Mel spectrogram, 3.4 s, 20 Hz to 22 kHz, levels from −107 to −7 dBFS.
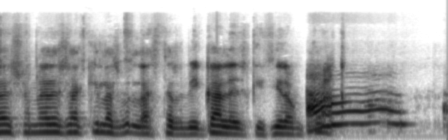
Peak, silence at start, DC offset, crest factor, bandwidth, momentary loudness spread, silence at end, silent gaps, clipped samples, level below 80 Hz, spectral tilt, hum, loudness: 0 dBFS; 0 s; under 0.1%; 20 dB; 12 kHz; 9 LU; 0 s; none; under 0.1%; -76 dBFS; -5.5 dB/octave; none; -19 LUFS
